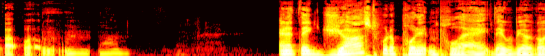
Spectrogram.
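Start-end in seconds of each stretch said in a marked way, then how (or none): 0.0-1.3 mock stutter. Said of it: "they'll stutter".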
